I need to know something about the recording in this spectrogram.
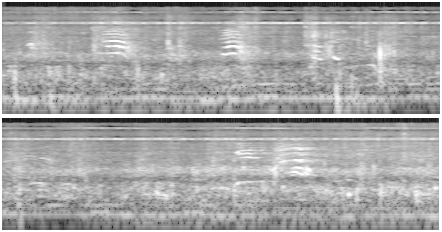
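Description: Children shout and call out far off outdoors.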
